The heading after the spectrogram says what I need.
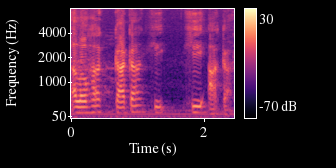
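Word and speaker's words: Aloha kakahiaka: So this is aloha kaka hiaka. Yes. Aloha kaka yaka. That is good morning. Yes. How it's spelled?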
